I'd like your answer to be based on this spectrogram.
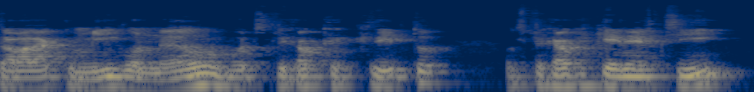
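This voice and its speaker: The speaker is a man with a medium pitch. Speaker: NFT artist manager. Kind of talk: interview answer.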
